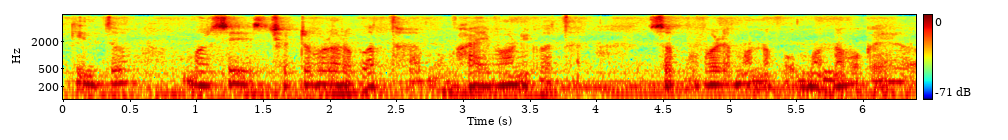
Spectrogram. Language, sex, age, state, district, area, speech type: Odia, female, 30-45, Odisha, Rayagada, rural, spontaneous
